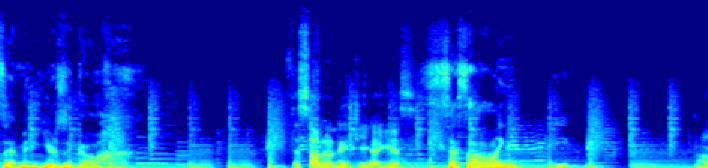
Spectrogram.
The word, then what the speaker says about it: Thessaloniki: Oh, I can't even pronounce that many years ago. Thessaloniki, I guess. Thessaloniki? All right. Thessaloniki, yes.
